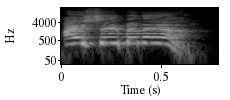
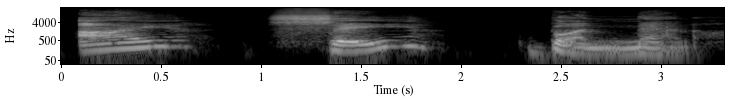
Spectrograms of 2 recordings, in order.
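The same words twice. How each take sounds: First: The title is said in a plain way. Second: The title is said in a dramatic way.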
